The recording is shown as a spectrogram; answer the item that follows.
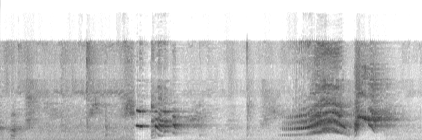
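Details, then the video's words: Green pet parrot (mitthu) gives a short clipped note, then a loud harsh arching squawk lasting about half a second after a quiet gap, in a small indoor room. "Parrot Natural Sounds Compilation/ Parrot Talking Videos|Parrot Ki Awaaz|Mitthu Ki Awaaz|"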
